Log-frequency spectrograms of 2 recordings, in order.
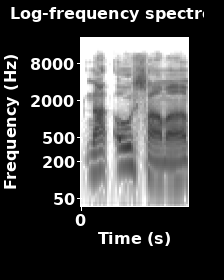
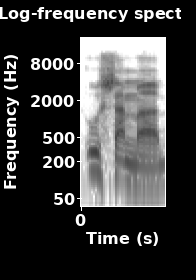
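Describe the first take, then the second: First: The name begins with an 'oh' vowel. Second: The name begins with an 'oo' vowel. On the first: The speaker calls it wrong. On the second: The speaker calls it right. "but Usama bin Laden"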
